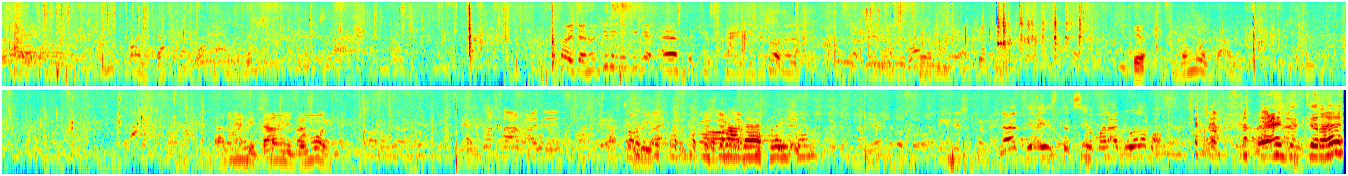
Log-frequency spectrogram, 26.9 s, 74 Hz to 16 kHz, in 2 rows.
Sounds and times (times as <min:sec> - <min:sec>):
Walk, footsteps: 0:00.0 - 0:15.6, 0:16.9 - 0:19.4.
